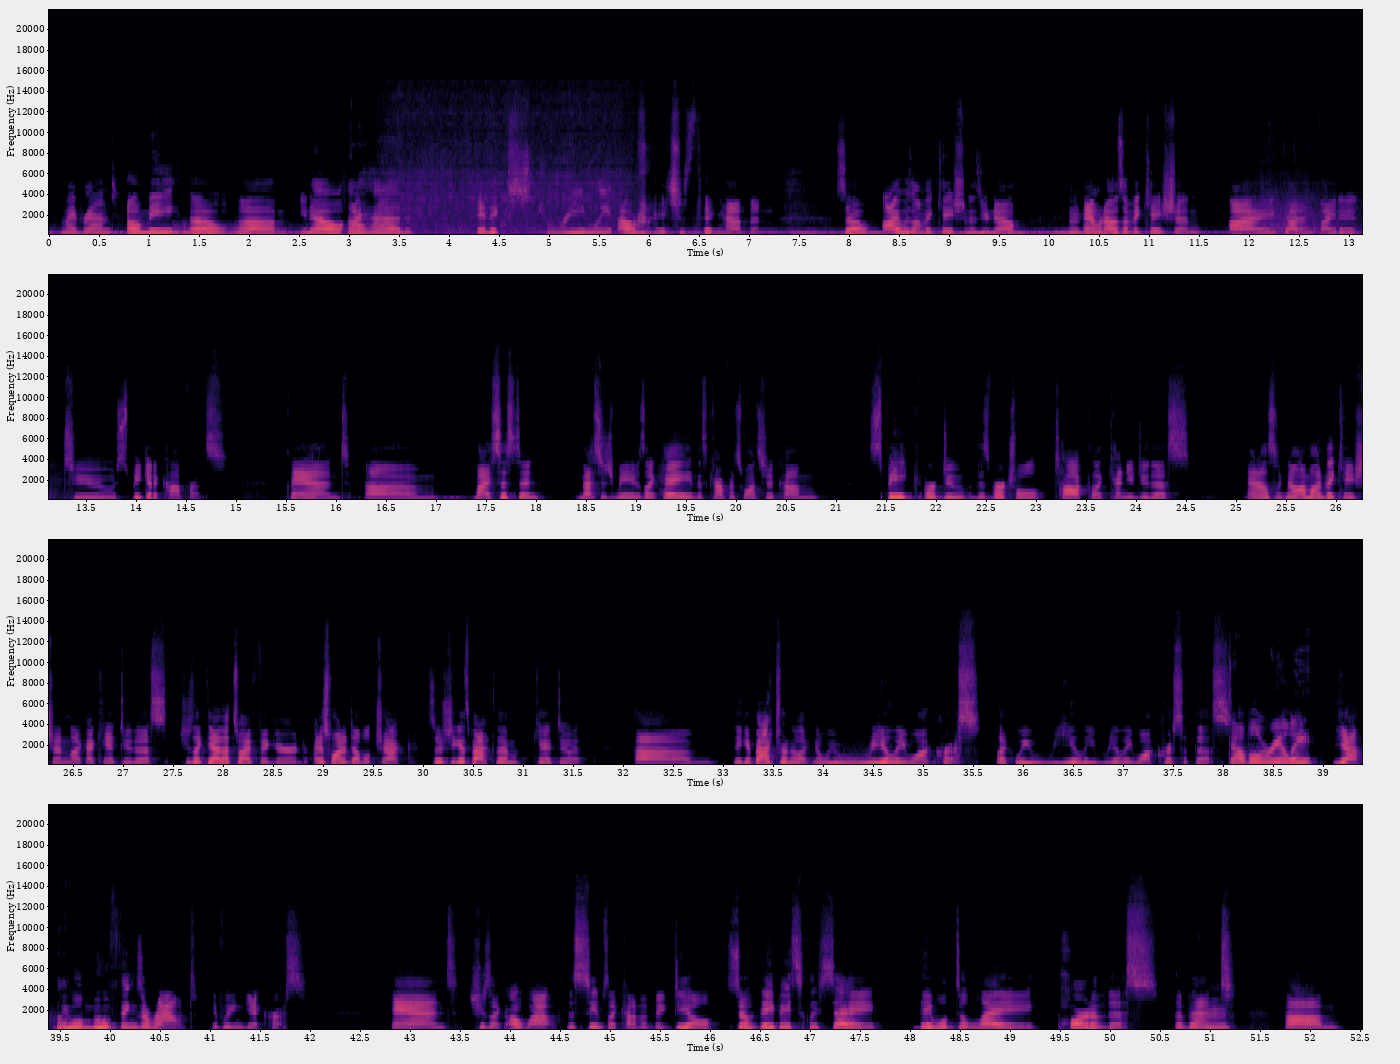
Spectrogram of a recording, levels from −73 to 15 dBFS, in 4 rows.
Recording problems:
rain or running water; loud; until 13 s; 10 dB below the speech

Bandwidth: 15 kHz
